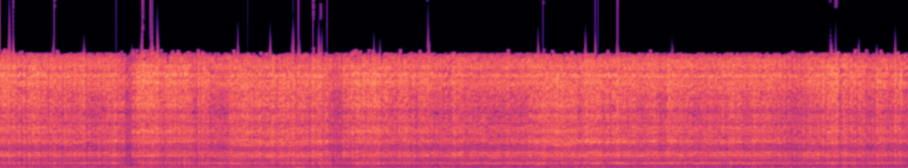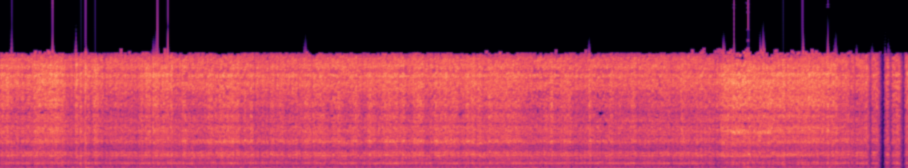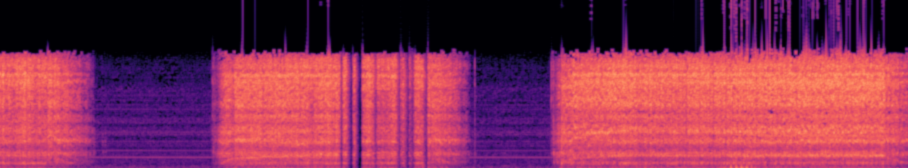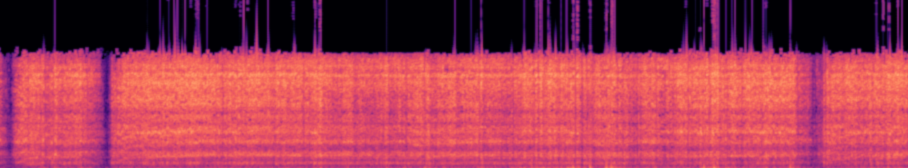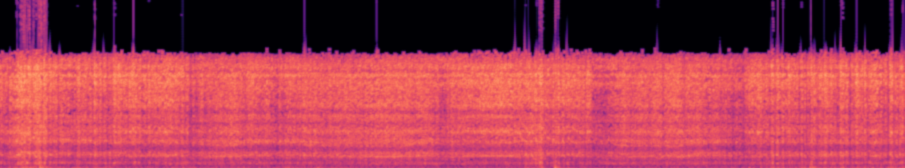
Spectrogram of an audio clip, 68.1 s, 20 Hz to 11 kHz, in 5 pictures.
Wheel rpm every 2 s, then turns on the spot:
230, 230, 220, 230, 230, 230, 230, 240, 230, 240, 230, 230, 220, 220, 30, 120, 200, 40, 220, 210, 140, 160, 230, 230, 220, 210, 160, 230, 220, 220, 210, 210, 220, 230.
none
